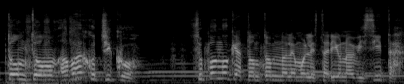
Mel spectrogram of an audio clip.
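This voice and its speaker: A man's voice: sits high, fast, music in the background, natural voice. A man voicing a friendly, earnest boy in a cartoon dub. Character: friendly, earnest boy who runs pet shelter. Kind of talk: animated cartoon dub acting.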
